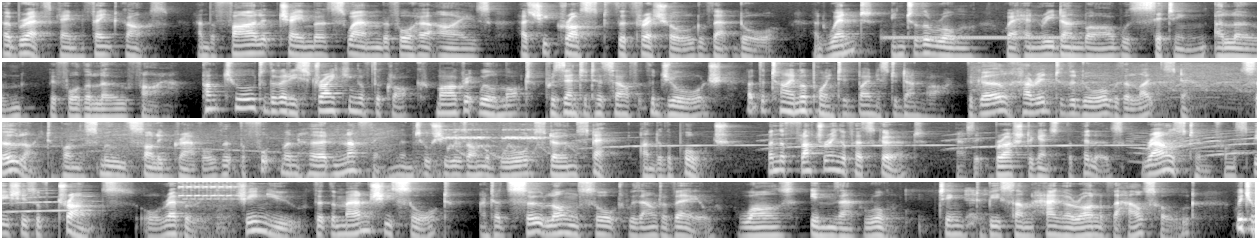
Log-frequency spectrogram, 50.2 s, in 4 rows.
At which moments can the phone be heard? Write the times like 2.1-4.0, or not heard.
8.8-10.8, 29.2-30.6, 39.4-40.0.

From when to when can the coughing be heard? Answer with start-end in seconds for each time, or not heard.
46.7-47.5.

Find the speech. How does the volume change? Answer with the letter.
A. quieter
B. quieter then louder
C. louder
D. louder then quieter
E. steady
E.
